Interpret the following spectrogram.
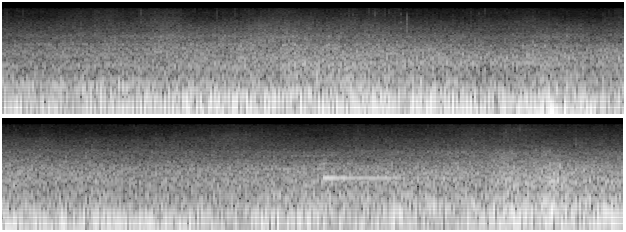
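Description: Road traffic noise, a vehicle passing, swelling through the middle, over steady low sustained tones.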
